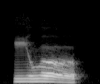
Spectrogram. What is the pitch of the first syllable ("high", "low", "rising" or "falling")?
high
